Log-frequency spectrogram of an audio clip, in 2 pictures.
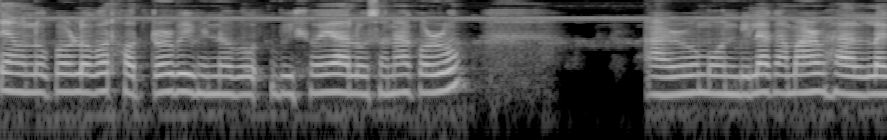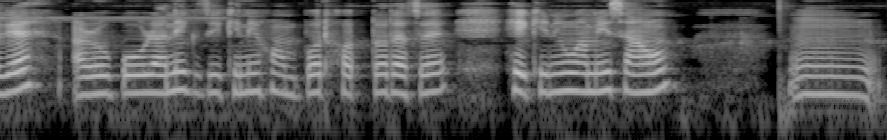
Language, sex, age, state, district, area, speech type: Assamese, female, 30-45, Assam, Majuli, urban, spontaneous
